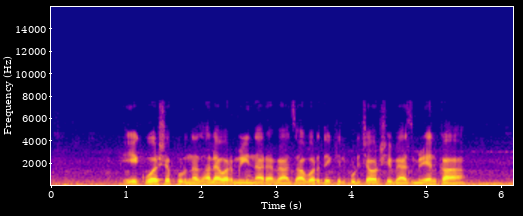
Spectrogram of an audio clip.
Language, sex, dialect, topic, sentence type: Marathi, male, Standard Marathi, banking, question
